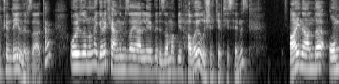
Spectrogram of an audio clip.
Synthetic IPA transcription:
mcʰynd̪e̞jilʲd̪iɾza̰ːt̪ʰæn | o̞jyzd̪æno̞naɟø̞ɾɛcʰɛnd̪imizajæɾlʲejebilʲiɾizamabiɾhavajo̞lˠuʃiɾcʰet̪ʰi̥hist̪eniz̥ | ajnɯand̪ao̞n

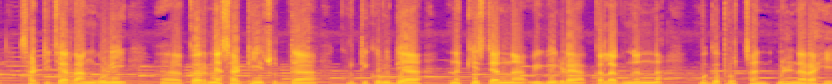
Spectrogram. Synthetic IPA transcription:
saʈit͡ɕjaɾaŋɡoɭiːkəɾɳjasaʈʰiːsud̪ʱːakɾut̪ikəɾud̪janəkːiːt͡st̪janːaʋiɡʋiɡɭjakəlaɡuɳanːa | məɡəpɾot̪sanmiɭɳaɾaɦe

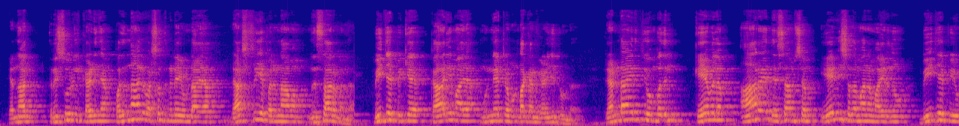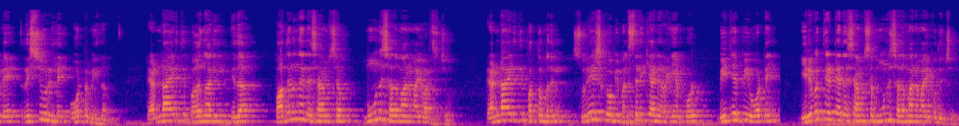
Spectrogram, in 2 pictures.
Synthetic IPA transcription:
e̞nːaːlt̪riɕuːɾilkɐɻiɲːɐpɐðinaːlɨʋɐrʂɐt̪ːiniɽe̞uɳɖaːjɐɾaːʂʈriːjɐpɐɾiɳaːmɐmnirsaːɾɐmɐlːɐ̰ | biːd͡ʑe̞ːpːikʲːɨkaːɾjɐmaːjɐmunːe̞ːtːɐmuɳɖaːkːaːnkɐɻiɲːiʈːuɳɖɨ̰ | ɾe̞ɳɖaːjiɾɐt̪ːio̞mbɐðilke̞ːʋɐlɐmaːred̪e̞ɕaːmɕɐme̞ːnɨɕɐðɐmaːnɐmaːjiɾunːubiːd͡ʑe̞ːpːijuɽe̞riɕjuːɾile̞o̞ːʈːɨʋiːðɐ̰m | ɾe̞ɳɖaːjiɾɐt̪̬ːipɐðinːaːliliðɨ | pɐðinonːɨd̪eɕaːmɕɐmːuːnːɨɕɐðɐmaːnɐmaːjiʋɐrt͡ɕi̥t͡ɕːṵ | ɾe̞ɳɖaːjiɾɐt̪̬ːipɐt̪ːo̞mbɐðilsuɾe̞ːʂko̞ːbimɐlsɐɾikʲːaːnirɐŋːijɐpːo̞ːɭbiːd͡ʑe̞ːpːio̞ːʈːiŋ | iɾubɐt̪ːije̞ʈːed̪eɕaːmɕɐmːuːnːɨɕɐðɐmaːnɐmaːjikuðit͡ɕːṵ

